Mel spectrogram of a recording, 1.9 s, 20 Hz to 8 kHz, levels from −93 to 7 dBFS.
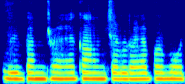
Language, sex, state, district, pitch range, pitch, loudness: Hindi, female, Uttar Pradesh, Jyotiba Phule Nagar, 215-220 Hz, 215 Hz, -20 LUFS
